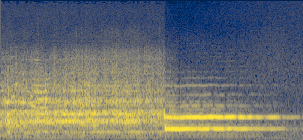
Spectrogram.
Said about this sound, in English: The Luxembourg gong preceding the Caroline bell.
